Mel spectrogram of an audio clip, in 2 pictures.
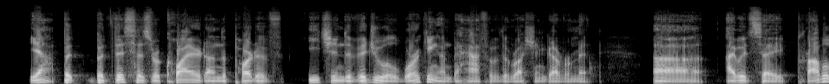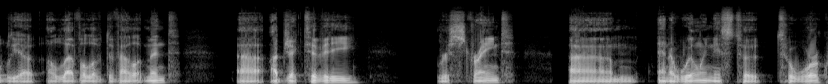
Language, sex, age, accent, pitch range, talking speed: English, male, 50-69, American, 75-85 Hz, 140 wpm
